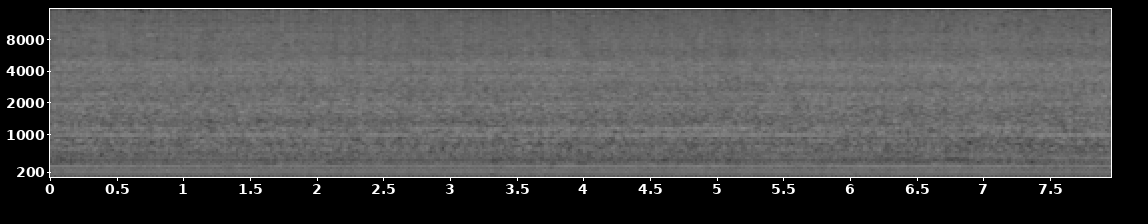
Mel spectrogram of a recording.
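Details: Old Onan twin engine just after replacing points and condenser, started at half throttle: steady even drone, no popping, sputtering, backfires or arcing; runs clean, carburetor needs slight fine-tuning.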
